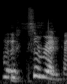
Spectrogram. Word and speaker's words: Syrenka: project that just got successfully funded um yeah Shena or sha all right go ahead I'm saying it wrong go ahead Serena Serena you yeah you got it oh I did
